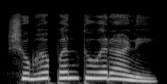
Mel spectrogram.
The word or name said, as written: ಶುಭಪಂತುವರಾಳಿ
